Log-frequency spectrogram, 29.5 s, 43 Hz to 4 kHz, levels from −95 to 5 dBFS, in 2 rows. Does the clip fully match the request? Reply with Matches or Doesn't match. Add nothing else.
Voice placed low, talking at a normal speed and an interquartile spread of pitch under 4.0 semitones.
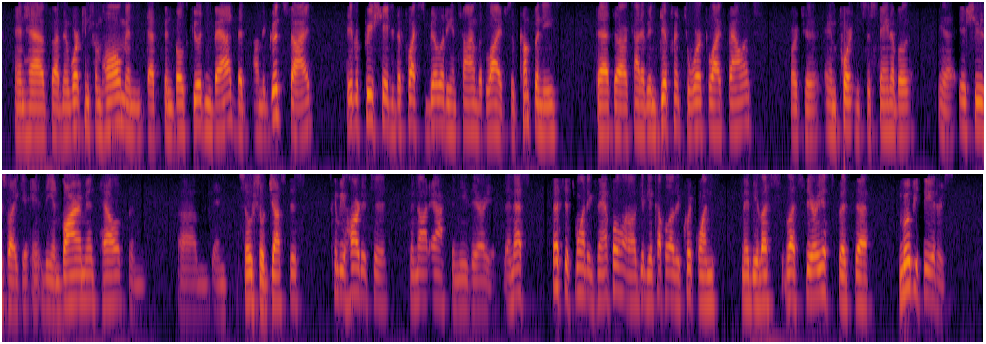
Matches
